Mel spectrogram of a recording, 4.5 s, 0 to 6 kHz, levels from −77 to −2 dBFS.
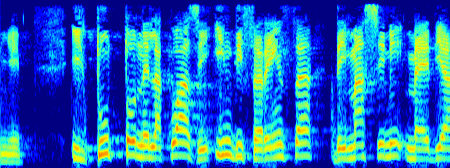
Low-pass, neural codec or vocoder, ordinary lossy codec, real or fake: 5.4 kHz; none; none; real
